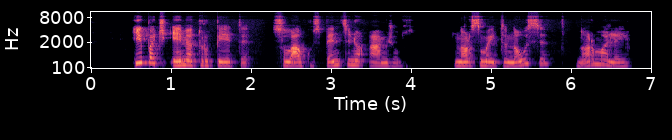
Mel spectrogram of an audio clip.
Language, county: Lithuanian, Klaipėda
